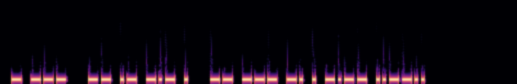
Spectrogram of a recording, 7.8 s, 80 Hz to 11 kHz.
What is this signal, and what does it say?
Morse code, heard as a keyed tone, about 25 wpm, 700 Hz. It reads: TO MAKE MONEY?
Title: Sentences from Top 1000 Words - Review Part 4 - 25wpm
